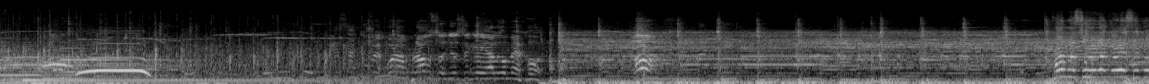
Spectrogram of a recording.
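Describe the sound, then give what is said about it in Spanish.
An audience at a Spanish-language church service applauds and shouts for Jesus. Clapping and cheering mix with music and grow fuller and more rhythmic in the second half. “Y dame un aplauso y un grito fuerte para Jesús, nuestro invitado de honor en esta noche.”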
